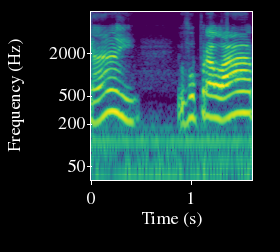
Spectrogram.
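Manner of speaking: normal talking voice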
